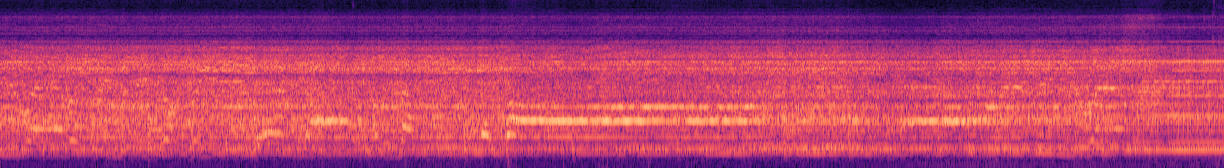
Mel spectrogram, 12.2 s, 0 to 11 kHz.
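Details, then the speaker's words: Kit-built radio on a 9-volt home-built power supply: constant buzzy hiss with a comb of steady whining tones swamps the radio output; the interference comes from the power supply and does not register on the milliamp meter. "that's the noise i'm talking about right there so that's obviously from the power supply it's not even registering on the milliamps"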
